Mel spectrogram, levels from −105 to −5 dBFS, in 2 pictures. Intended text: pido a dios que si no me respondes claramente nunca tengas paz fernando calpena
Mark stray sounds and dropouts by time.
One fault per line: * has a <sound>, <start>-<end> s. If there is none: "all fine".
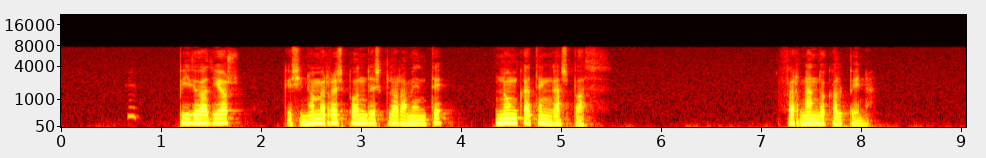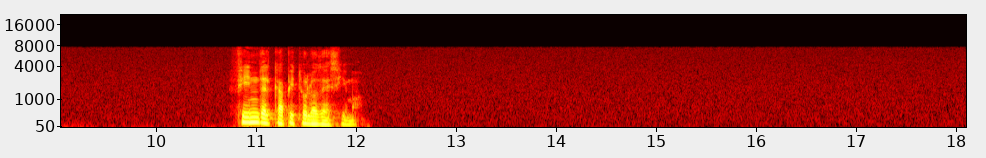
* has a laugh, 0.6-0.8 s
